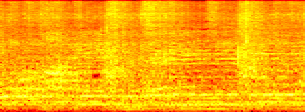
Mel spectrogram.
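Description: Loud live gospel praise music: a choir singing over instrumental accompaniment, with recurring percussive hits.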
